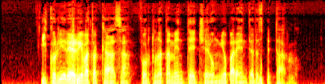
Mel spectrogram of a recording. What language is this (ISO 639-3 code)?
ita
